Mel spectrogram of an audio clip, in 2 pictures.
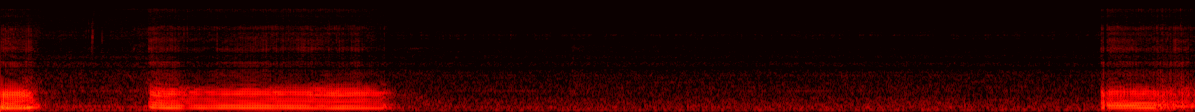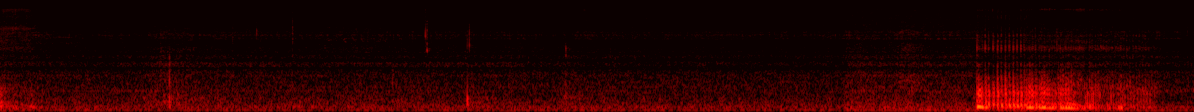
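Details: Pug sleeping on a couch, snoring: three loud, buzzing snores spaced several seconds apart, with quiet room noise between; snoring in a small flat-faced dog.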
